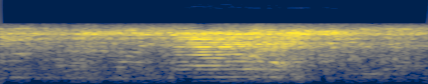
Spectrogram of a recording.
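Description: A person's single long drawn-out shout or groan, about a second in and lasting under a second, over the steady hubbub of a small crowd.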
